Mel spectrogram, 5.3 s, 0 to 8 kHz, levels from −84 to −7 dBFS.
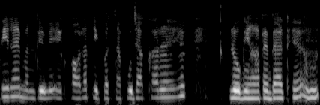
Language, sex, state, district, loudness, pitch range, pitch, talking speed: Hindi, female, Bihar, Muzaffarpur, -31 LUFS, 200-225 Hz, 210 Hz, 215 wpm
